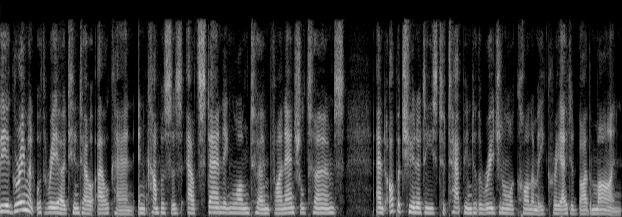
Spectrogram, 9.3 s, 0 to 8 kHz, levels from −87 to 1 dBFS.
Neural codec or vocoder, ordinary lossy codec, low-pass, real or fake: vocoder, 44.1 kHz, 80 mel bands, Vocos; MP3, 64 kbps; 7.2 kHz; fake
